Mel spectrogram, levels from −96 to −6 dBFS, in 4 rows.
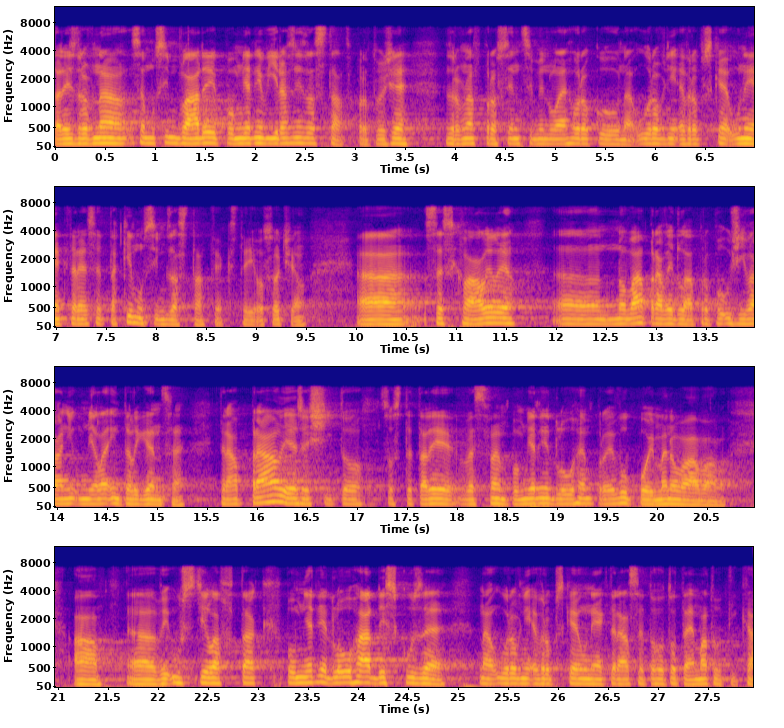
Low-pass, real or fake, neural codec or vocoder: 7.2 kHz; real; none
